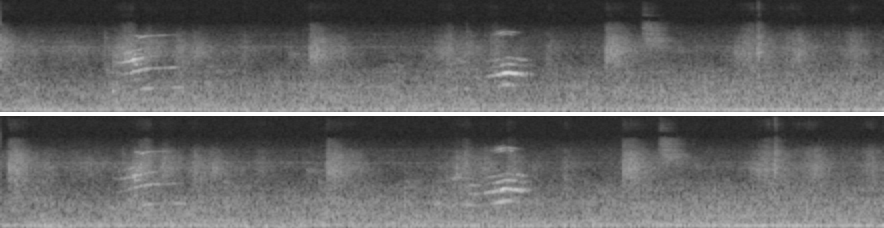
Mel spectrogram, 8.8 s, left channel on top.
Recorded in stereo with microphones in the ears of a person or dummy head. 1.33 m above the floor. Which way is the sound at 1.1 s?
30° left (ahead or behind).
